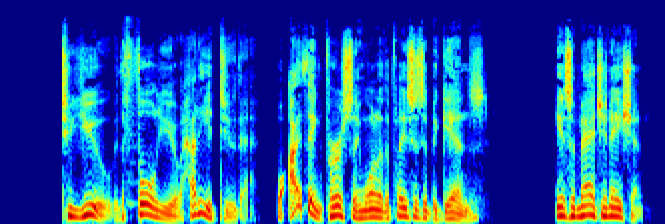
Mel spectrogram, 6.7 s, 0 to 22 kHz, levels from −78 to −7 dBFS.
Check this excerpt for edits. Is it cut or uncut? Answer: cut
